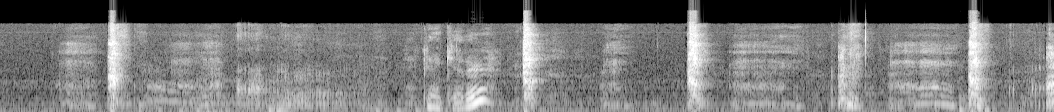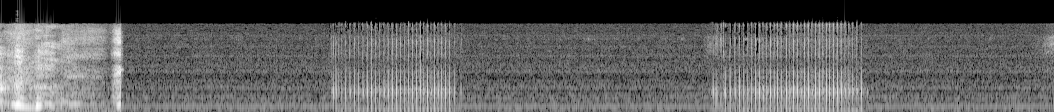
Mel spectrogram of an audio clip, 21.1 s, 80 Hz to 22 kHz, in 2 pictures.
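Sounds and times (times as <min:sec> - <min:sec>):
puppy yipping and growling: 0:00.6 - 0:03.8, 0:05.2 - 0:11.1
dog snoring: 0:00.6 - 0:03.9, 0:13.8 - 0:15.2, 0:17.6 - 0:19.3.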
